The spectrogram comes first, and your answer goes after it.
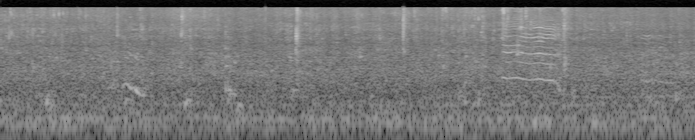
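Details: Lincoln, a young male sea otter rescued as an orphan by Monterey Bay Aquarium, gives a thin high squeal that slides downward and breaks into a few short repeated notes, amid splashing water, handling noises and a keeper's voice.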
